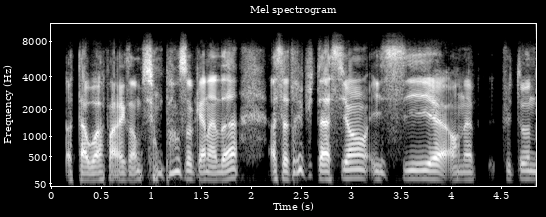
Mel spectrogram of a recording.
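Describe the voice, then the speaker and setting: Against a quiet background, with a dry, close sound and no echo, the speaker talks at a moderate pace in a Quebec accent. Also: man. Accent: Quebec French accent, noticeable. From Quebec, Montreal. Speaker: university representative. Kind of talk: presentation. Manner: hesitant, many fillers.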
